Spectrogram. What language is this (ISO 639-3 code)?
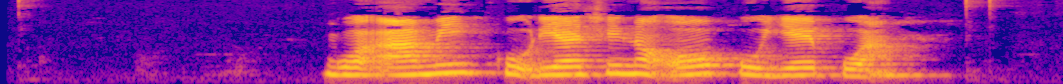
var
